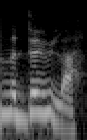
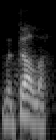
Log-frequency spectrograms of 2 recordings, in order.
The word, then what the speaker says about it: medulla: It would be if it had got one L in it, wouldn't it? What? How do you pronounce the word that's spelt D-U-L-L? Dull. So it's medulla. Yeah? Medulla. Yeah? So medulla oblongata. When you get a double consonant, it's an English lesson, the double consonant shortens the vowel in front of it.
